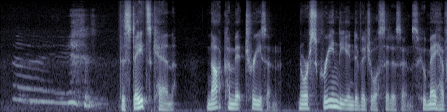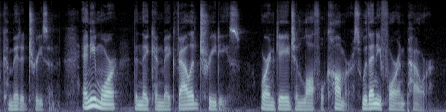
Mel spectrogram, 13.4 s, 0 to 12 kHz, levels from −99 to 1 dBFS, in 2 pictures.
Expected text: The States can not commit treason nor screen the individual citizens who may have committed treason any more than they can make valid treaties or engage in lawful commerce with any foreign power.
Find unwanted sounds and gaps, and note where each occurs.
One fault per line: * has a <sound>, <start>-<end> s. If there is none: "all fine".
* has a laugh, 0.2-1.6 s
